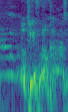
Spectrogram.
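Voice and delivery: high, shouted refusal; mock shout. Husband refuses the dealer's offer, shouting.

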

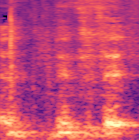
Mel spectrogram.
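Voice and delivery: weak, voiceless dying groan; dying gasp, acted out; fading away. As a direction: give it the last breath of someone fading. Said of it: "like, fading".

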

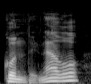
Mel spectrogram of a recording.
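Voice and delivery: brighter, livelier radio host read; radio announcer. Acted. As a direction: present the song like a DJ. Radio host introduces a song. (locutor de radio animado)

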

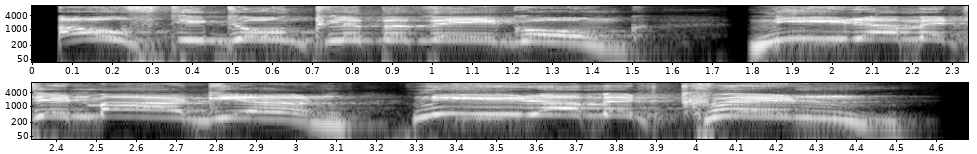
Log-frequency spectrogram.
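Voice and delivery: very high, loud battle cry; roaring slogans. A narrator's reading. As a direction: bellow it like a riled-up mob. Crowd roars rallying slogans.

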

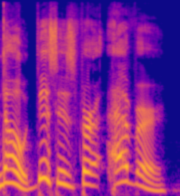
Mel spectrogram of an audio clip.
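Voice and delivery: high, slow, hammed-up vow; dramatic mock vow. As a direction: overplay it as a solemn vow. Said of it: "And she said".

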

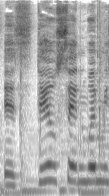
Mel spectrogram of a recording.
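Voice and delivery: ordinary talk, nothing marked

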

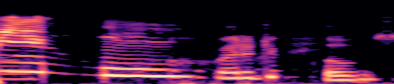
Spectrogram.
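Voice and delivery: jingle-like sound effect voice; tinny sound button clip. Acted. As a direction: announce it like a recorded button. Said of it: "sound button that goes".

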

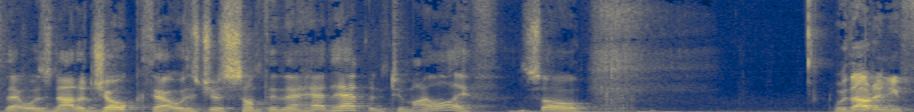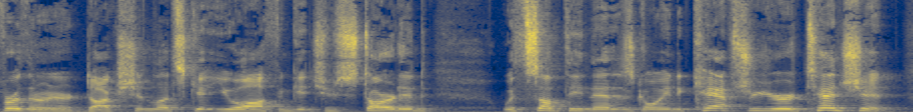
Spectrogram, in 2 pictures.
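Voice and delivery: ordinary talk

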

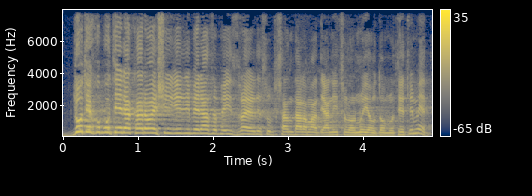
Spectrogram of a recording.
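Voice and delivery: loud, high commission; commanding angel. Acted. Angel sending Gedeon against Midian, loud. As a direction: send him off with loud authority.

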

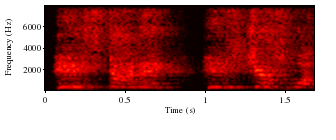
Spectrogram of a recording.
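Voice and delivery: high-pitched, amped-up lift call; thrilled sportscaster crying out in amazement; excited commentary. Acted. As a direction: call it like you're on your feet. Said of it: "I was standing up, being like".

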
